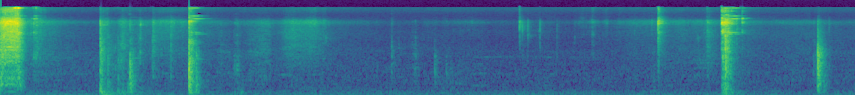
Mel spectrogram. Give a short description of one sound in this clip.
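Small metal tools clink and rattle as hands pick them up from a workbench.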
